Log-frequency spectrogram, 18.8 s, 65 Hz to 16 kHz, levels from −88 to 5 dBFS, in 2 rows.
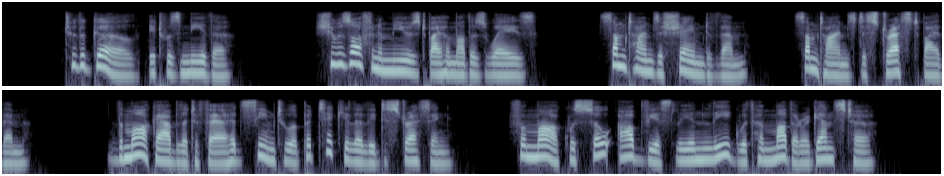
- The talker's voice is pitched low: No, medium, 160 Hz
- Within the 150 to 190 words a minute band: No, average, 140 wpm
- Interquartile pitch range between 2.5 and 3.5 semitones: No, average, 5.0 semitones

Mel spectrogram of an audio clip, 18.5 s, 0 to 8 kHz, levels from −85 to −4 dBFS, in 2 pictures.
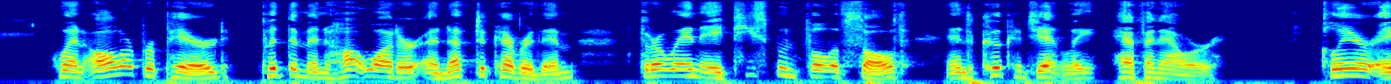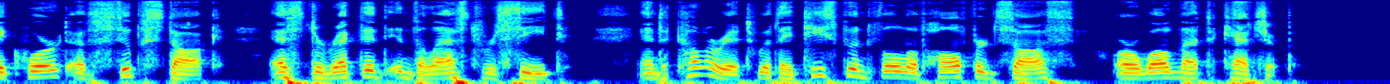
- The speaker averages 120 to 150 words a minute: No, average, 160 wpm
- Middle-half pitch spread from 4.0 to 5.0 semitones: Yes, average, 4.7 semitones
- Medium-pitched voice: Yes, medium, 155 Hz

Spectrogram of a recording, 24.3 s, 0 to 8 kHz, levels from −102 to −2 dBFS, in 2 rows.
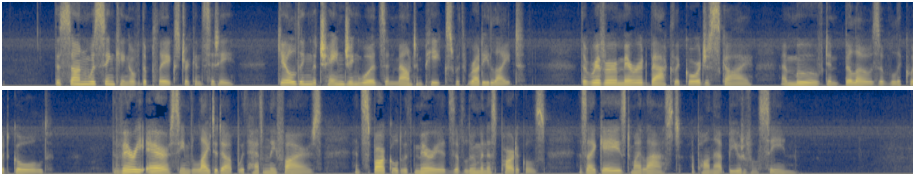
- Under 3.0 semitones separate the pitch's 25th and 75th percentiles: Yes, narrow, 2.6 semitones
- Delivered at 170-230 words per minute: No, average, 145 wpm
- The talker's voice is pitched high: No, medium, 175 Hz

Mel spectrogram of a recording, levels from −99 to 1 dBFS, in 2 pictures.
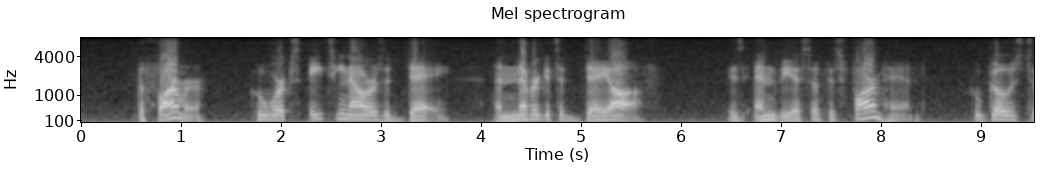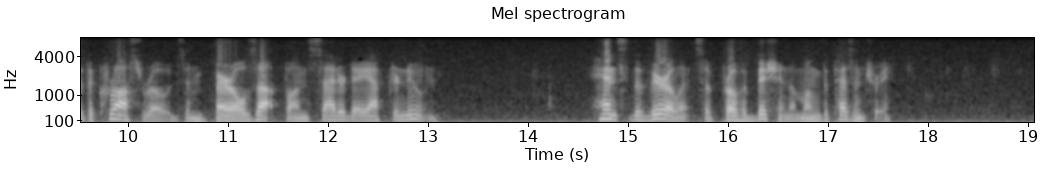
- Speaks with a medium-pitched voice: No, low, 130 Hz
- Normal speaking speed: No, slow, 120 wpm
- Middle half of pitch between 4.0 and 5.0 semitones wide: Yes, average, 4.3 semitones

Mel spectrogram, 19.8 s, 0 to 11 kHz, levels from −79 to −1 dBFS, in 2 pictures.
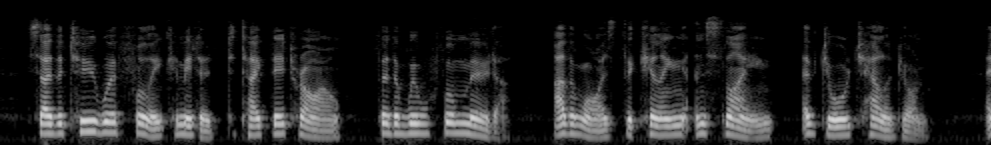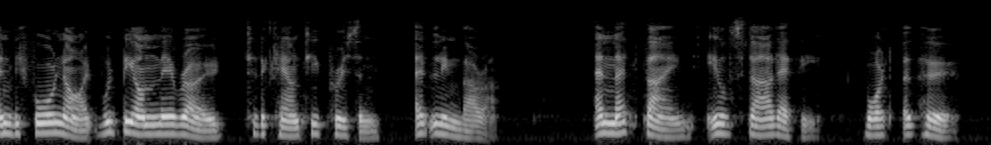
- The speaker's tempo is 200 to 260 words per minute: No, slow, 135 wpm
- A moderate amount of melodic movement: Yes, average, 4.2 semitones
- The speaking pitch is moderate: Yes, medium, 170 Hz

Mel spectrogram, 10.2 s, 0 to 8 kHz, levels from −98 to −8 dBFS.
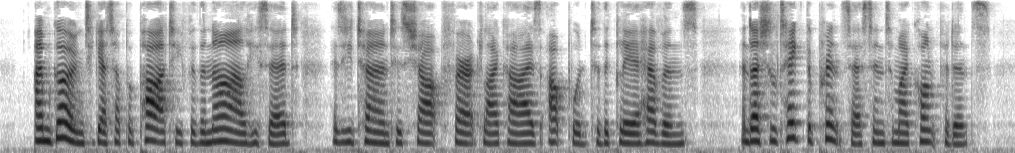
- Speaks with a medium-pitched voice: No, high, 210 Hz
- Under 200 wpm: No, fast, 205 wpm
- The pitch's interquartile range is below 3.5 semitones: Yes, average, 2.8 semitones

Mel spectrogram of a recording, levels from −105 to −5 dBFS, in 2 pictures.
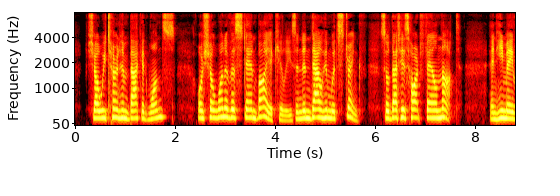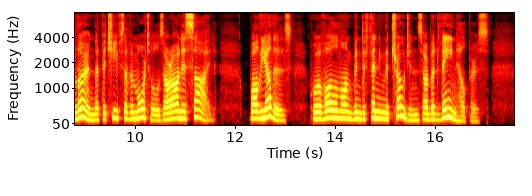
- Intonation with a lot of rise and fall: No, average, 3.5 semitones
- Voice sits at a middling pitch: No, high, 195 Hz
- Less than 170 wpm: No, average, 190 wpm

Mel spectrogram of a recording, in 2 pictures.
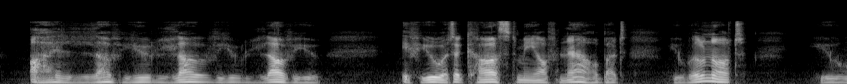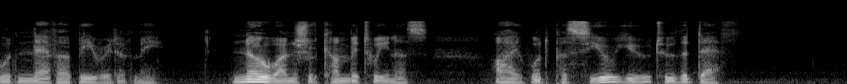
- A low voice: Yes, very low, 95 Hz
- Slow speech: Yes, slow, 130 wpm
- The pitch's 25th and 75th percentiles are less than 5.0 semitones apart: Yes, average, 3.1 semitones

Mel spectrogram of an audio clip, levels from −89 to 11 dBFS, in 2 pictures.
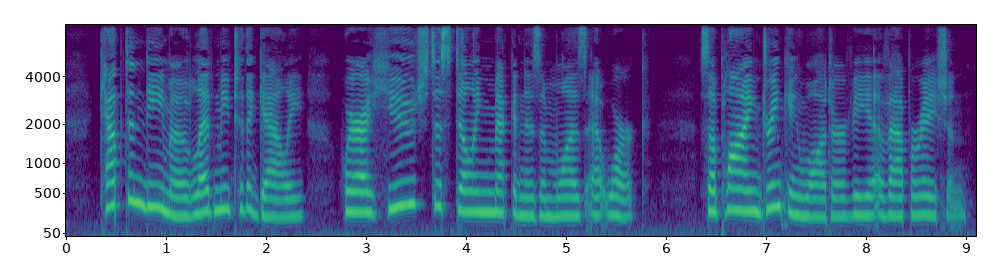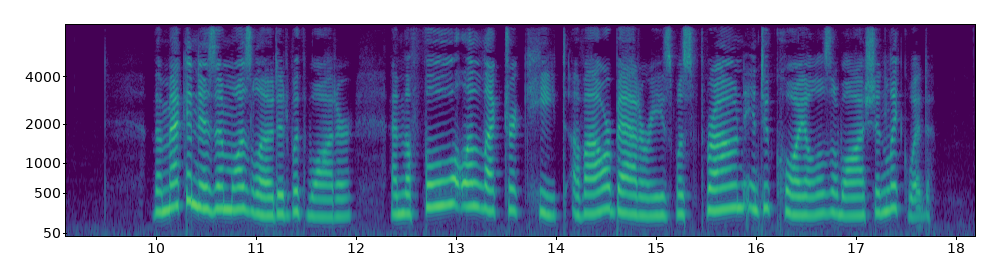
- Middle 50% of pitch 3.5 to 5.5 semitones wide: Yes, average, 4.6 semitones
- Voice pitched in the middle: No, very high, 250 Hz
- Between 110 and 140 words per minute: Yes, slow, 135 wpm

